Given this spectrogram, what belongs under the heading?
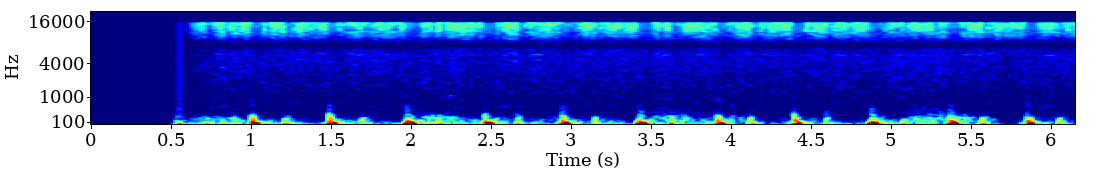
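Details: Loud, fast, regular pounding heartbeat at about 125 beats a minute after jumping exercise; rapid heartbeat after exercise.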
